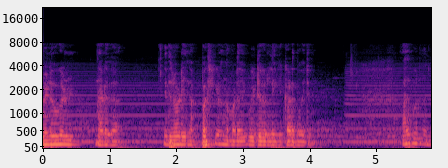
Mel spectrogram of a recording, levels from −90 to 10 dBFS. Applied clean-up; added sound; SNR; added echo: none; Wind instrument, woodwind instrument; 18 dB; reverberation time 0.4 s.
